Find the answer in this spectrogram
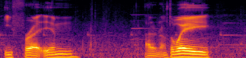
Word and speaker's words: Ephraim: when I was younger I always pronounced it a frame and then I saw uh I'd seen the name in other places and never heard it pronounced and then I watched the lighthouse and uh Robert patson's character his name is Ephraim ephra Winslow or something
